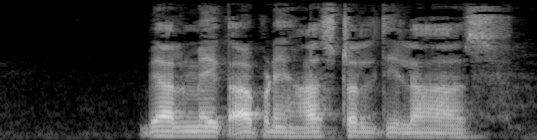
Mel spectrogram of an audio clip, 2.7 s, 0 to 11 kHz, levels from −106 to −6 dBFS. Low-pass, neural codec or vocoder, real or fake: 9.9 kHz; none; real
